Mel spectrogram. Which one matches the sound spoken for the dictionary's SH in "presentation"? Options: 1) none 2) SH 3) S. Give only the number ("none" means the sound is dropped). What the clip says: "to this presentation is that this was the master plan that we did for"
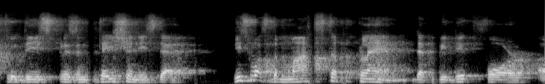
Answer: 2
